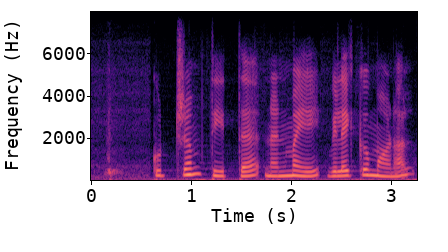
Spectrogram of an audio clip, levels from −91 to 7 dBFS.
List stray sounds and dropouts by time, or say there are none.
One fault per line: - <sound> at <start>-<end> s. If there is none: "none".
- whoosh at 0.1-0.4 s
